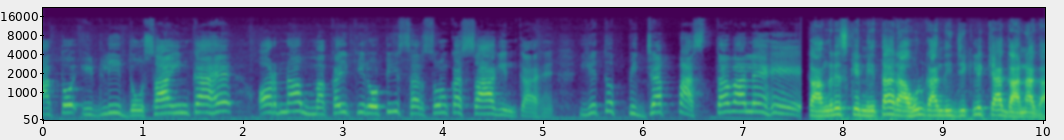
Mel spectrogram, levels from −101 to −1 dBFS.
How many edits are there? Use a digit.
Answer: 1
